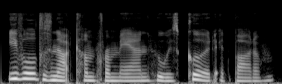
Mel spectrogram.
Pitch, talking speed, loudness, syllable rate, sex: 185 Hz, 235 wpm, -17 LUFS, 4.9 syllables/s, female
